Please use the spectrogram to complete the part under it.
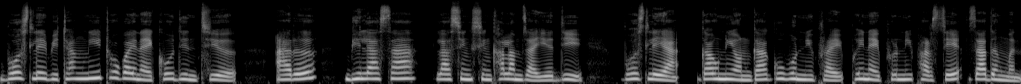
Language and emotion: Bodo, neutral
